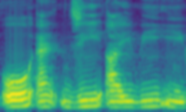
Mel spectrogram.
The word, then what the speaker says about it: ogive: The spelling is O-G-I-V-E only, pronunciation is ogive only.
